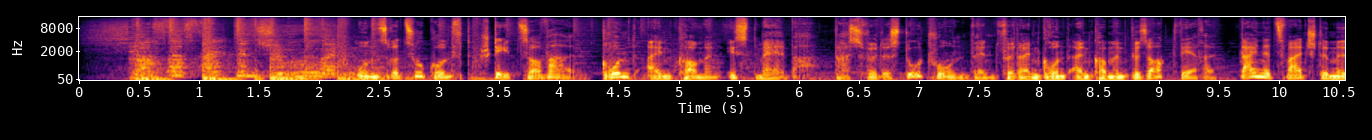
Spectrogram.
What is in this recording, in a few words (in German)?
Radio Wahlwerbespot; 44,1kHz 16bit PCM; Bündnis Grundeinkommen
